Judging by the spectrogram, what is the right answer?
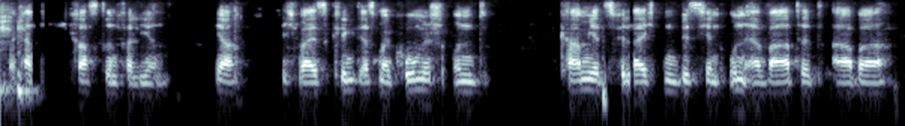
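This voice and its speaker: A man with a cold and a nasal voice, heard as a low-quality audio file played back on a podcast, delivering a prepared message. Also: warm tone. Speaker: podcast regular sending a birthday message. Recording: dull lo-fi playback.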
